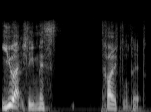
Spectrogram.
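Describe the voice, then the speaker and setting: A man's voice: mid-range voice, very animated, unhurried, creaky, no echo, highs cut off. A British man co-hosting a podcast, talking through a product review casually and correcting himself as he explains.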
